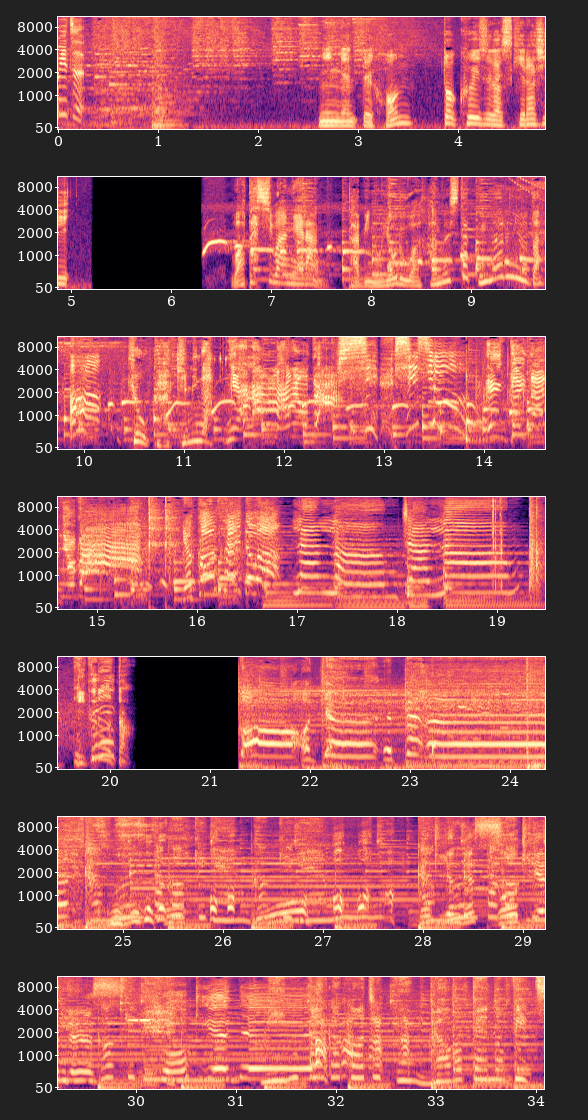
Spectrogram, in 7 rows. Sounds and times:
Music: 0.0s - 3.2s, 6.6s - 19.5s, 22.2s - 34.0s
Speech: 2.6s - 5.0s, 6.6s - 9.8s.

